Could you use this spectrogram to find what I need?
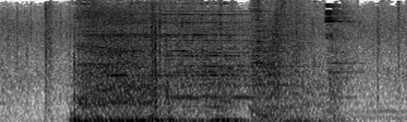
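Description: A magic spell bursts with a loud crackling blast.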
